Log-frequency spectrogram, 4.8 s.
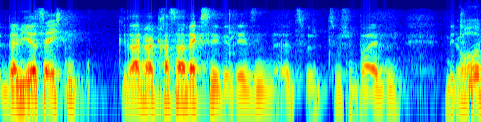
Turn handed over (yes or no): yes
